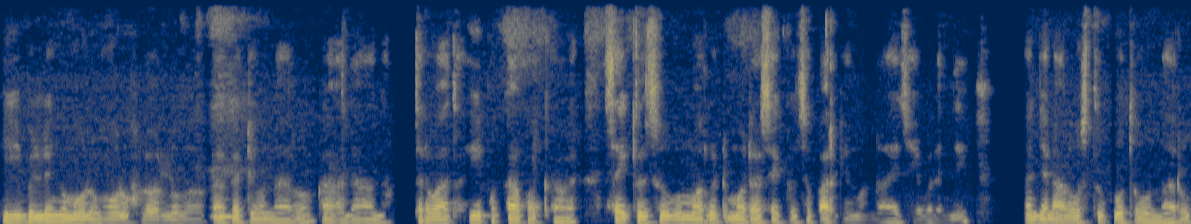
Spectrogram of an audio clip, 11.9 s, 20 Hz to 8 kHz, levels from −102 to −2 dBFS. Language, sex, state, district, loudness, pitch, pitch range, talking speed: Telugu, male, Andhra Pradesh, Chittoor, -29 LUFS, 110 Hz, 110-115 Hz, 130 wpm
